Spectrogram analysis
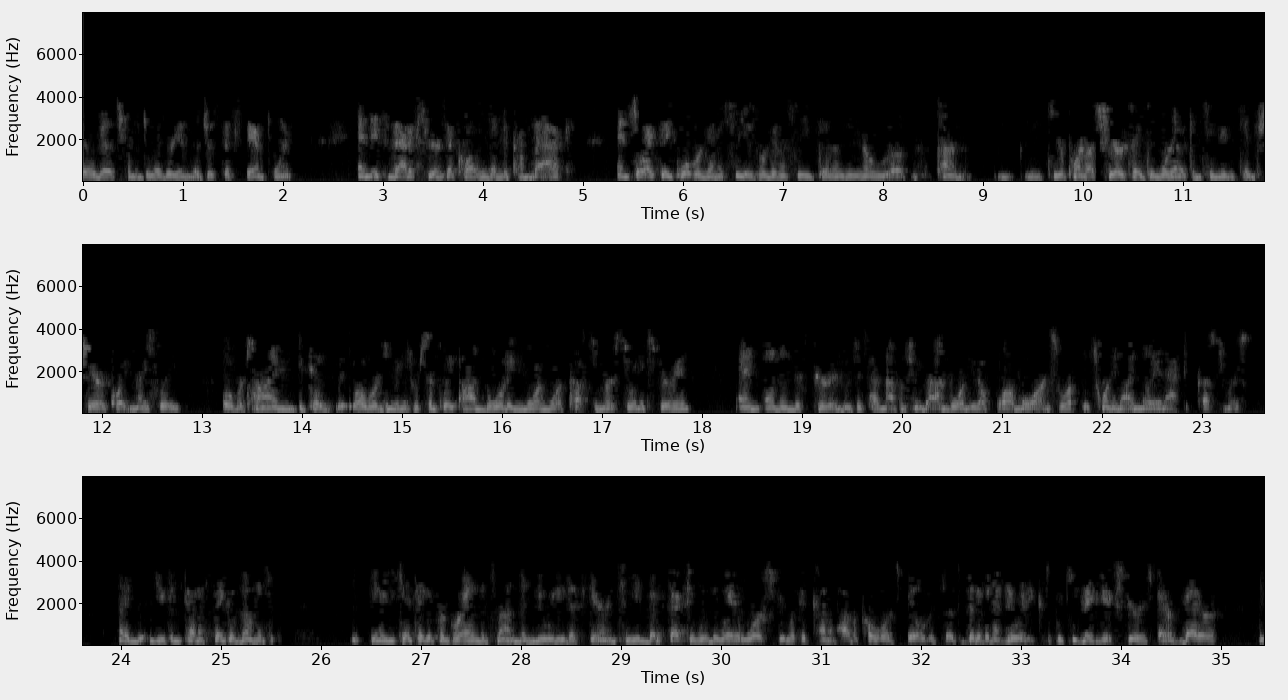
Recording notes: Q3 2020 Results Conference Call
